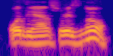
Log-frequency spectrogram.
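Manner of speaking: ordinary delivery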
